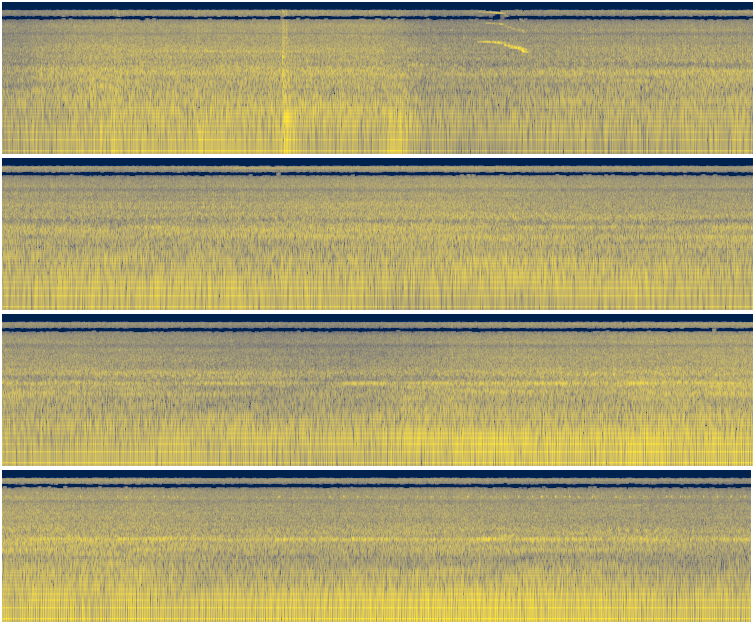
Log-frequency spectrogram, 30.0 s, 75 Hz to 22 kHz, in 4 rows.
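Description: Bobcat T450 compact track loader's 61.1 hp Tier 4 diesel engine running steadily at idle. There is a single sharp knock about three seconds in, and the engine sound grows louder in the second half.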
